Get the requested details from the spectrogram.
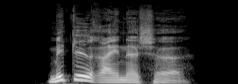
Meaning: inflection of mittelrheinisch: 1. strong/mixed nominative/accusative feminine singular 2. strong nominative/accusative plural 3. weak nominative all-gender singular
- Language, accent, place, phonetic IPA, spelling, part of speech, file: German, Germany, Berlin, [ˈmɪtl̩ˌʁaɪ̯nɪʃə], mittelrheinische, adjective, De-mittelrheinische.ogg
